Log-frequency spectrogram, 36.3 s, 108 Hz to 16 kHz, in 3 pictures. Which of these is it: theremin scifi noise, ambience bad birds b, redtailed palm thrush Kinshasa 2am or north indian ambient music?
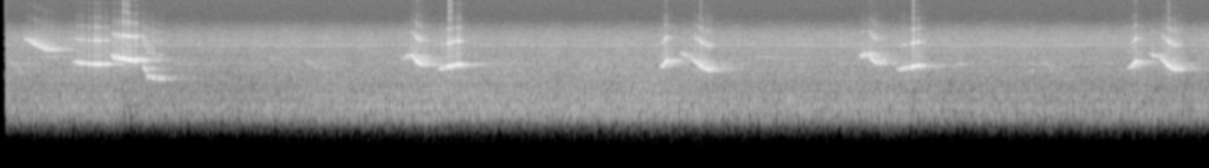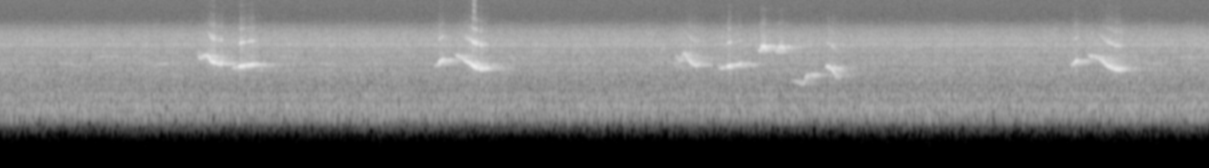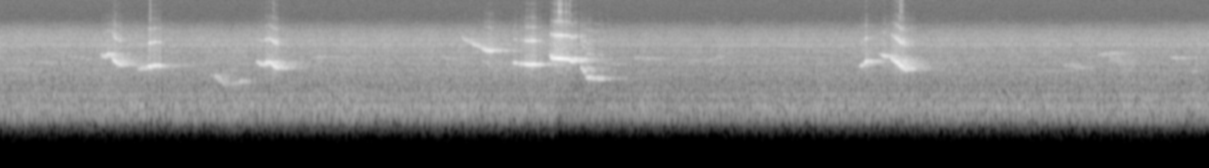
redtailed palm thrush Kinshasa 2am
